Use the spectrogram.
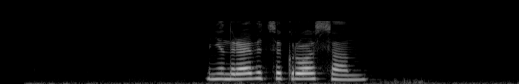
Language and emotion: Russian, neutral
